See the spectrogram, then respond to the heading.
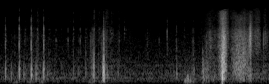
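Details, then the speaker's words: PlayStation Vita shaken by hand: sharp, irregular clicks and taps from the loose internal battery, unsecured by screws near the top, knocking inside the case. "but basically when you shake it you can you can hear it rattling if I hold these little pieces down"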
